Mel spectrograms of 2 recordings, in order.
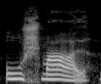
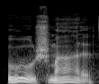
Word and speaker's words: Uxmal: Also Mexiko, so eine Ruinenstätte Uxmal. – Uxmal. – Uxmal wird's ausgesprochen. – Uxmal.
